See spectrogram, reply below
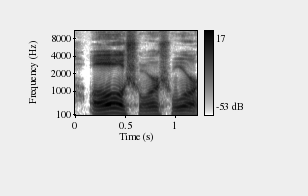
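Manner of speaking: loud, nasal North Dakota accent. Showing the nasal North Dakota accent: nasal North Dakota accent. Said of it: "the nasal, like, Fargo, North Dakota".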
